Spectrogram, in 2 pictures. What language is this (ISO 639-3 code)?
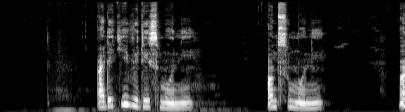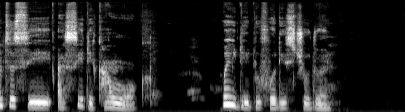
pcm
